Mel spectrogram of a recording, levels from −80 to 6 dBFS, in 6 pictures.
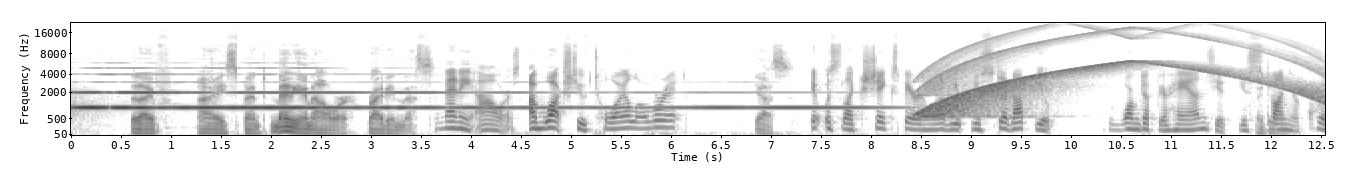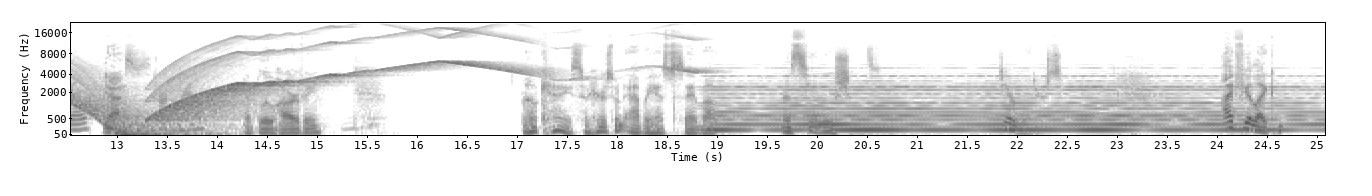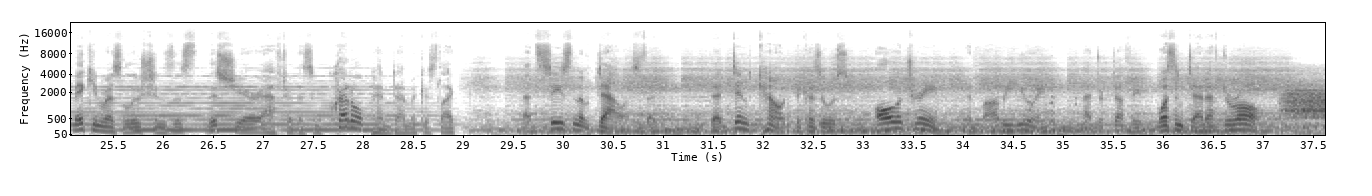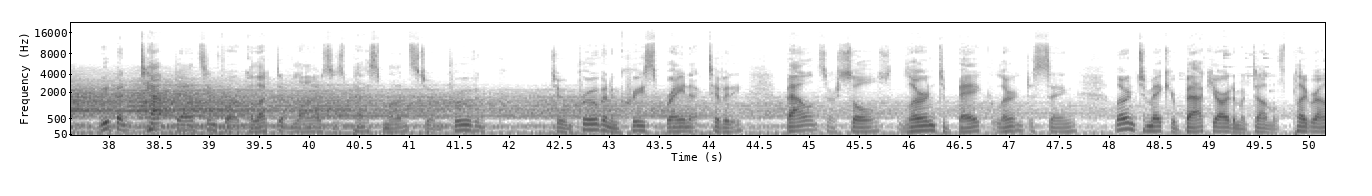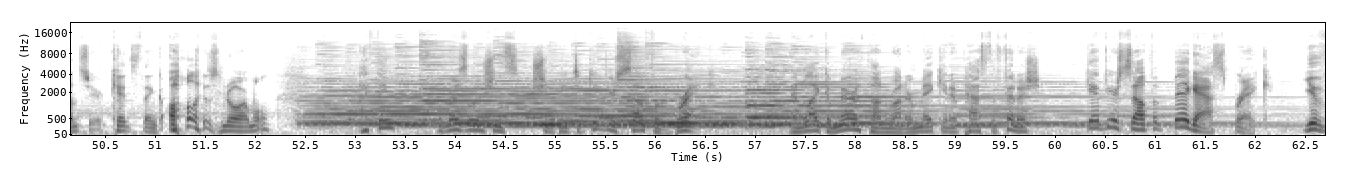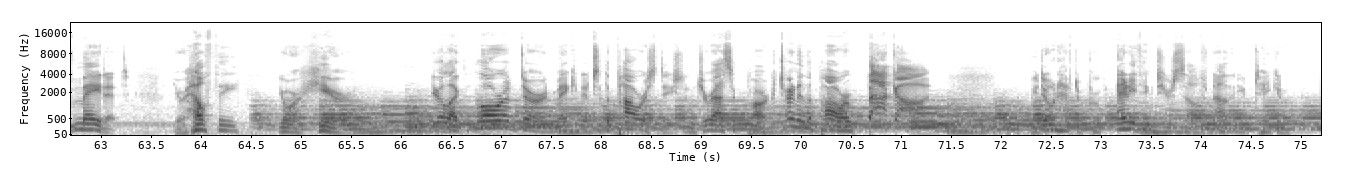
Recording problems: background music; very loud; throughout; as loud as the speech

